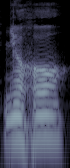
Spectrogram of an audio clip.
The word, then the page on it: zoho: apatani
